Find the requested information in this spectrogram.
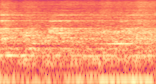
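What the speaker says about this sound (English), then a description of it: "this train going crazy." A train rumbles steadily nearby, a continuous low rolling drone with faint rail hiss and tonal whine, moderately quiet and without talk.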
